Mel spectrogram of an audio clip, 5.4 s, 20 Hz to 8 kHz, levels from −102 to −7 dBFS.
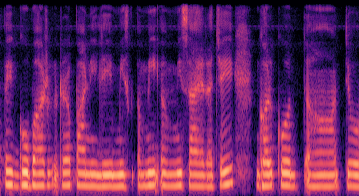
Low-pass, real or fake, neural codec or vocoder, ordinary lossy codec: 7.2 kHz; real; none; none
